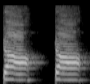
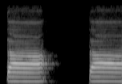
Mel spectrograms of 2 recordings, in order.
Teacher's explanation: টা টা এরকম বলা যাবে না, এটা বললে কিন্তু ভুল হয়ে যাবে। জাস্ট নরম আওয়াজ হবে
